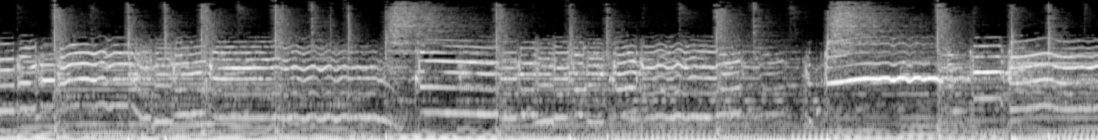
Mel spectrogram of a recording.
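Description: Rock music: an electric guitar plays sustained lead notes with vibrato and slides, over a bass line and drums.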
